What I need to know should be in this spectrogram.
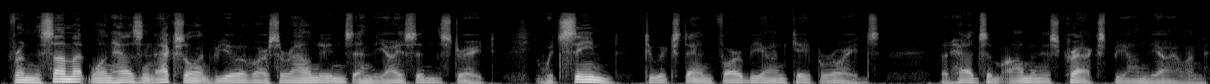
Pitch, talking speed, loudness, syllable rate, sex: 90 Hz, 165 wpm, -21 LUFS, 4.3 syllables/s, male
